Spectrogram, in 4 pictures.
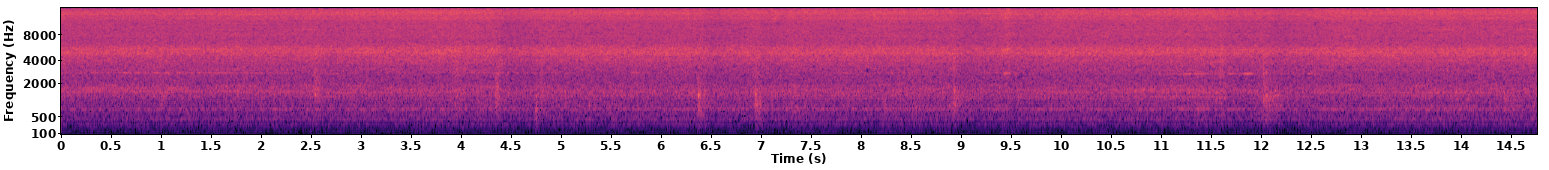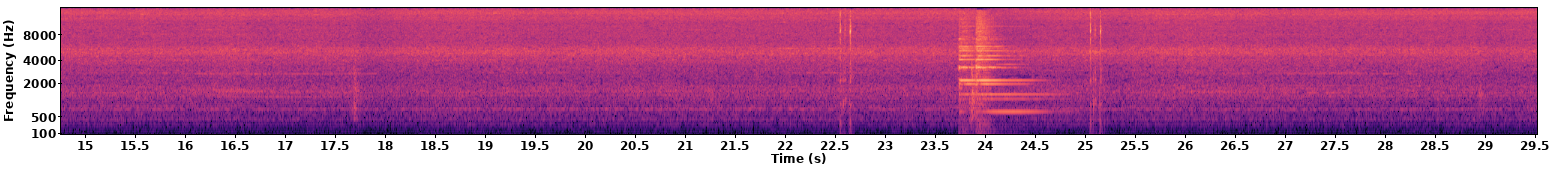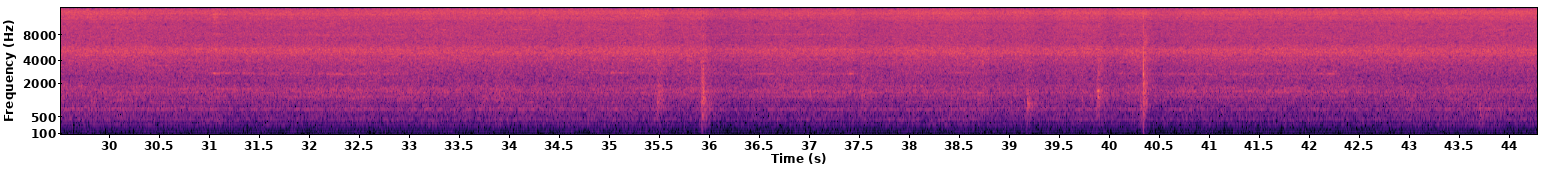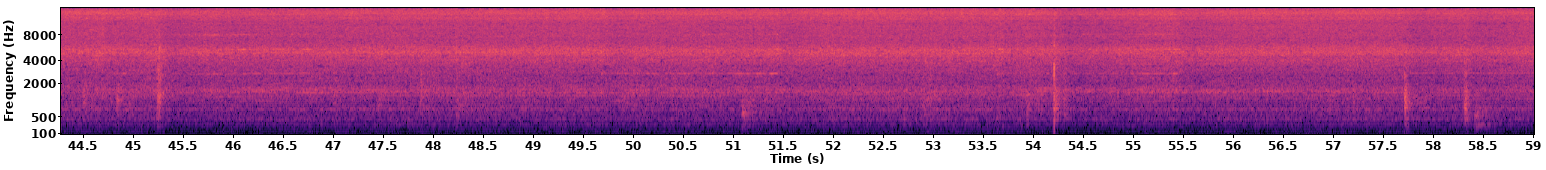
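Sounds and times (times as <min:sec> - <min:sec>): loud metallic clang: 0:23.8 - 0:25.0.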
